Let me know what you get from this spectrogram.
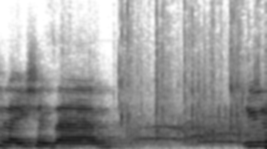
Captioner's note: applause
